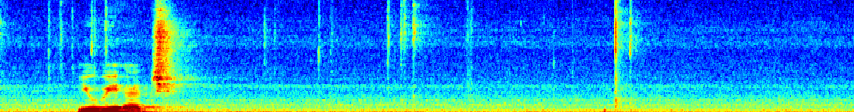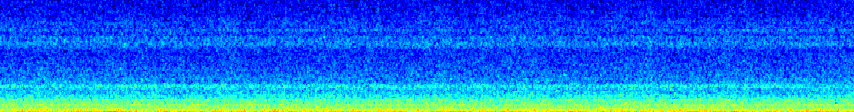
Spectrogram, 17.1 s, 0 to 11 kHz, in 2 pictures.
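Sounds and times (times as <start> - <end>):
faint steady hum: 0.0 - 17.0
keyboard keystrokes: 2.6 - 4.8, 5.5 - 6.4.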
